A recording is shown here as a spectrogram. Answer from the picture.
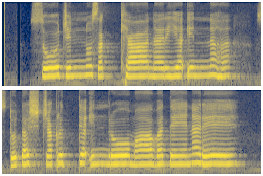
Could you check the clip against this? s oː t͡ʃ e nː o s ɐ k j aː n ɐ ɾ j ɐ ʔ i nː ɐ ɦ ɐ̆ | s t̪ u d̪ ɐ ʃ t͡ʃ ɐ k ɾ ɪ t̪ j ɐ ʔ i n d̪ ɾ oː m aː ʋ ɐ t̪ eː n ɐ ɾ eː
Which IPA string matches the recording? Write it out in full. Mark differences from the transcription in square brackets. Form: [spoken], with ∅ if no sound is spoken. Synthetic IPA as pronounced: s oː t͡ʃ [i] nː [u] s ɐ [kʰ] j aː n ɐ ɾ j ɐ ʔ i nː ɐ ɦ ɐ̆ | s t̪ u [t̪] ɐ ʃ t͡ʃ ɐ k ɾ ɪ t̪ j ɐ ʔ i n d̪ ɾ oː m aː ʋ ɐ t̪ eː n ɐ ɾ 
